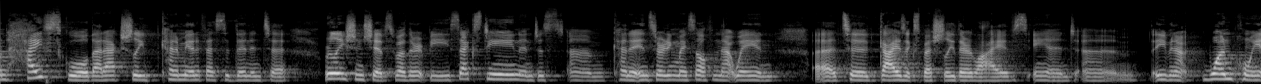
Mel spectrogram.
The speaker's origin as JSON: {"language": "English", "town": "Arlington", "region": "Texas", "country": "United States", "moved": "as an adult", "lives_now": "College Station, United States", "said": "I am from Arlington, Texas"}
